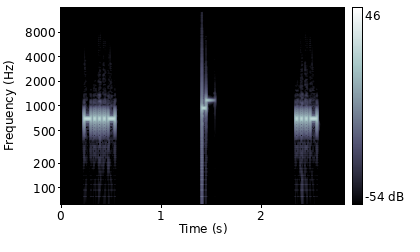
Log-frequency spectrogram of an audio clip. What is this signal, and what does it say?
Morse code, heard as a keyed tone, about 50 wpm, 700 Hz. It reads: <BT> V
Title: Single Character (Letter:Number:Punctuation:Prosign) 50wpm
